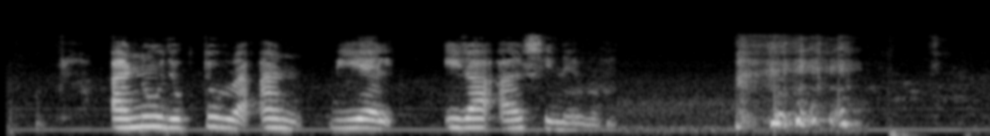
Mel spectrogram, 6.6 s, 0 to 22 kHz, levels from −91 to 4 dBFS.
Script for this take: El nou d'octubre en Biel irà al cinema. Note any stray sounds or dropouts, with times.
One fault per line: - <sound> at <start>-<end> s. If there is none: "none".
- laugh at 4.9-5.8 s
